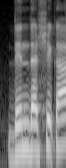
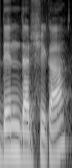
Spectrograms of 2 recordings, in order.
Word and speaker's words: दिनदर्शिका: है आकाशवाणी दिन दर्शिका दिनदर्शिका अर्थात कैलेंडर जिसका उच्चारण हम करते हैं दिनदर्शिका इसका शुद्ध उच्चारण है दिनदर्शिका और गणपति महोत्सव जो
